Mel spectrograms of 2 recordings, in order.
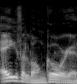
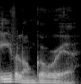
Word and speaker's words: Eva Longoria: Is it Ava Longoria, not Eva Longoria? Have I been pronouncing her name wrong all these years? Yeah, it should be Ava. I think we know her as Eva, but Ava.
